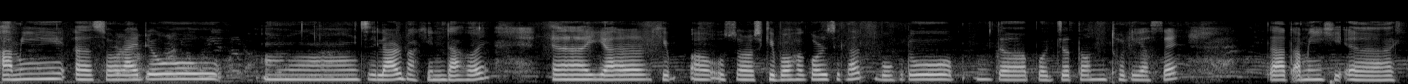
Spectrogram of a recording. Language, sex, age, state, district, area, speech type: Assamese, female, 30-45, Assam, Charaideo, urban, spontaneous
